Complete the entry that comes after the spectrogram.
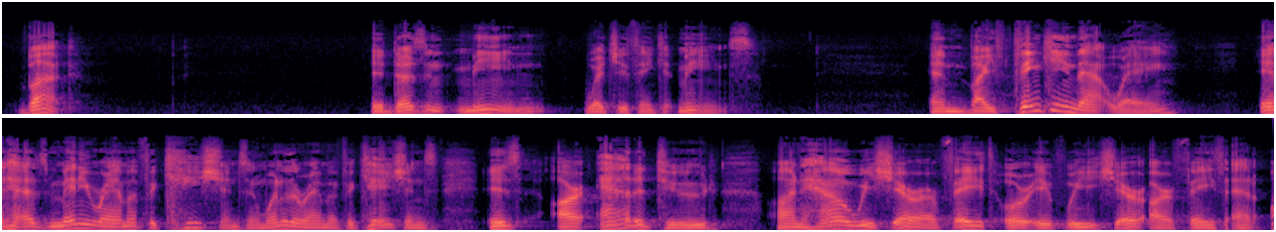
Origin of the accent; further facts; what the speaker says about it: San Diego, California, United States; moved away as an adult; I grew up in San Diego. I always thought I would stay in San Diego all my life, be near the ocean. I always thought that. And God, 42 years ago, moved me to the desert.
